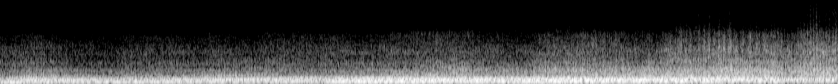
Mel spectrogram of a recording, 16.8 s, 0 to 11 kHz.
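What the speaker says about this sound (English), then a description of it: "Two Class 20s double-header train from Skegness to Derby." Two Class 20 diesel locomotives double-heading a train from Skegness to Derby, a steady low engine drone and rumble that holds throughout and swells louder in the second half, with no talk.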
